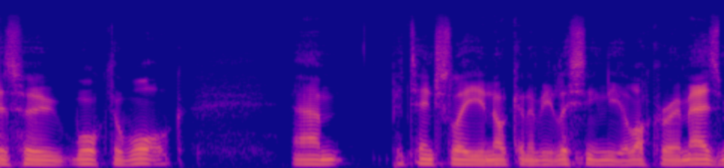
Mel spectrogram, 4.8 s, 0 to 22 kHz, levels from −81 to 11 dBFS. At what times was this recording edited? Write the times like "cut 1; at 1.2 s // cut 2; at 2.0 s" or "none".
none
